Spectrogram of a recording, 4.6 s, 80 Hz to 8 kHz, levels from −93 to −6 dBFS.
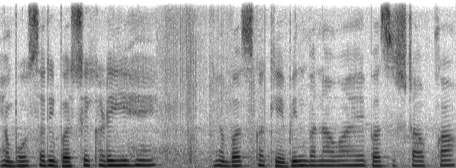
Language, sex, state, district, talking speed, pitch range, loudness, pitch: Hindi, female, Bihar, Bhagalpur, 225 wpm, 205-225 Hz, -20 LUFS, 220 Hz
